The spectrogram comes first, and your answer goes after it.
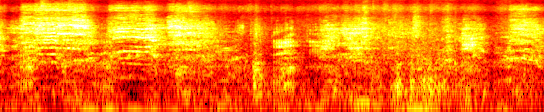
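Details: Pigs clamouring for feed: a busy mix of squeals and low grunts overlapping throughout, with steady low-frequency background noise.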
